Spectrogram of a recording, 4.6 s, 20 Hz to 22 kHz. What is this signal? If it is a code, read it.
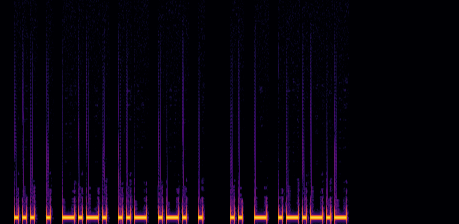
Morse code, heard as a keyed tone, about 30 wpm, 700 Hz. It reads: SECURE IT.
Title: Sentences from Top 1200 Words 30wpm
